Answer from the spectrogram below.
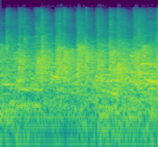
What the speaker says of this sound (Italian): Destra, applauso della destra!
